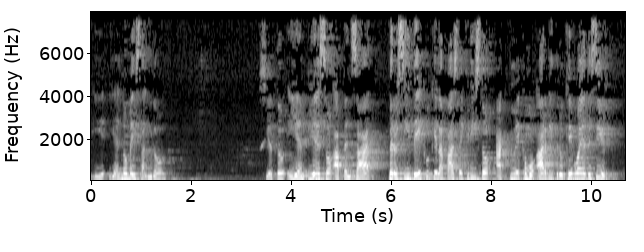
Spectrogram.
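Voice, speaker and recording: A man's voice: high voice, a little mellow. A middle-aged man preaching a sermon in a church hall, asking the congregation rhetorical questions. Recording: echoey hall, dull sound.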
